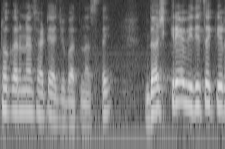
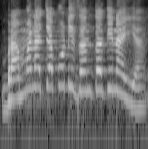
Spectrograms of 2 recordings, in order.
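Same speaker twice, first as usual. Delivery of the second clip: kirtan refrain echoed; 11 semitones higher than usual. Acted. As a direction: echo the refrain back. Repeated line, softer.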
